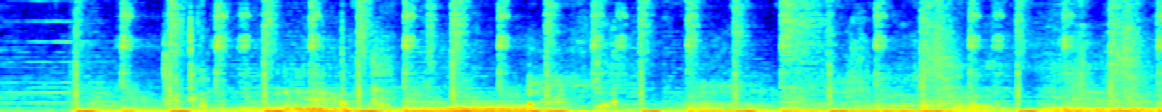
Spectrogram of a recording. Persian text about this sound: بعد یهو سر و کله یه گرگ وحشی پیدا شد.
